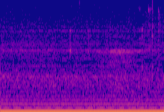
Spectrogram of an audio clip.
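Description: Near silence: a faint, steady low electrical hum.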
